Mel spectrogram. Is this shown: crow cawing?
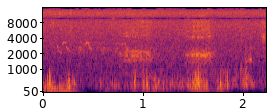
yes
